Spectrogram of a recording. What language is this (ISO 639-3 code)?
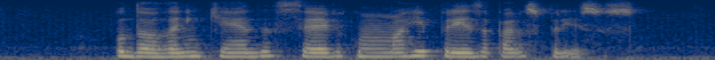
por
